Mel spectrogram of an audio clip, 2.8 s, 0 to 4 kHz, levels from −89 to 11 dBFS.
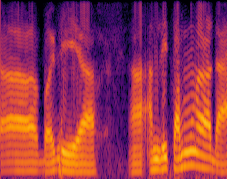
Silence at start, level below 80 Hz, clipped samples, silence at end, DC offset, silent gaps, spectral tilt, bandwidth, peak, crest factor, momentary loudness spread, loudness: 0 s; -40 dBFS; 0.9%; 0 s; under 0.1%; none; -11.5 dB/octave; 4 kHz; 0 dBFS; 10 dB; 9 LU; -10 LUFS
